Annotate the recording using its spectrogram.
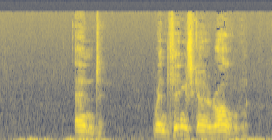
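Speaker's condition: Dystonia and cerebral palsy; cerebral palsy from birth in right arm

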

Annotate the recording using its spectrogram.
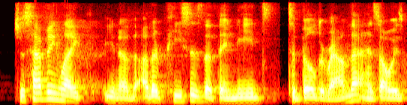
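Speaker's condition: No condition

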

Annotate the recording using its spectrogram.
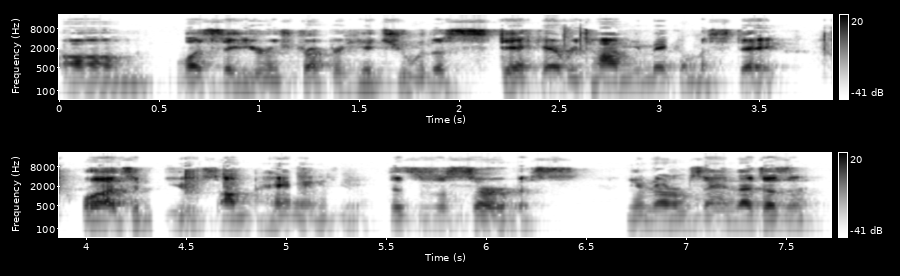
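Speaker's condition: Cleft lip and palate; facial scars from surgeries

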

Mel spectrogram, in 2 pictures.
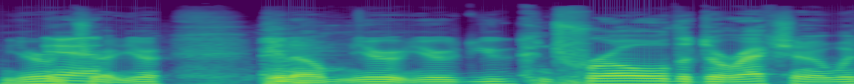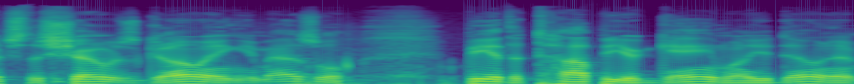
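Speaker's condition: No condition

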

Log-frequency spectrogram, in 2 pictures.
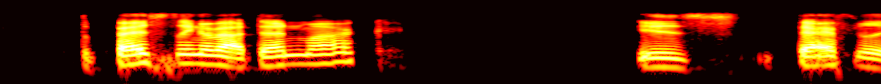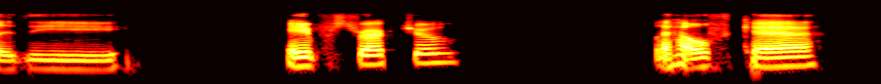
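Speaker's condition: Duchenne muscular dystrophy; genetic, progressive

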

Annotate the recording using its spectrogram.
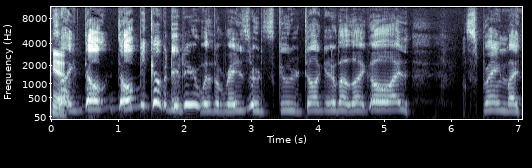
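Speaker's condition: Cerebral palsy; wheelchair user

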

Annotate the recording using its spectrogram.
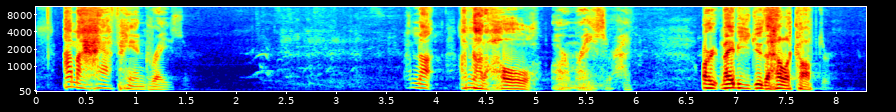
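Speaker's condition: Cleft lip and palate; congenital

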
